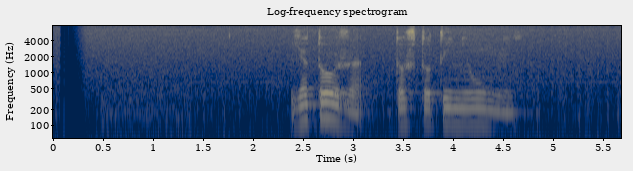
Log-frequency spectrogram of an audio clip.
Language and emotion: Russian, sad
